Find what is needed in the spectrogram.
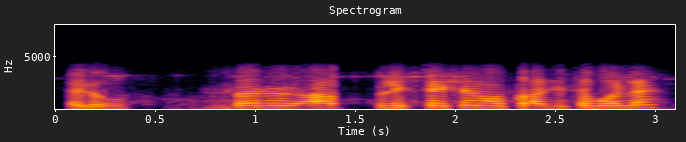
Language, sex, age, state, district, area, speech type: Urdu, male, 18-30, Delhi, Central Delhi, urban, conversation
